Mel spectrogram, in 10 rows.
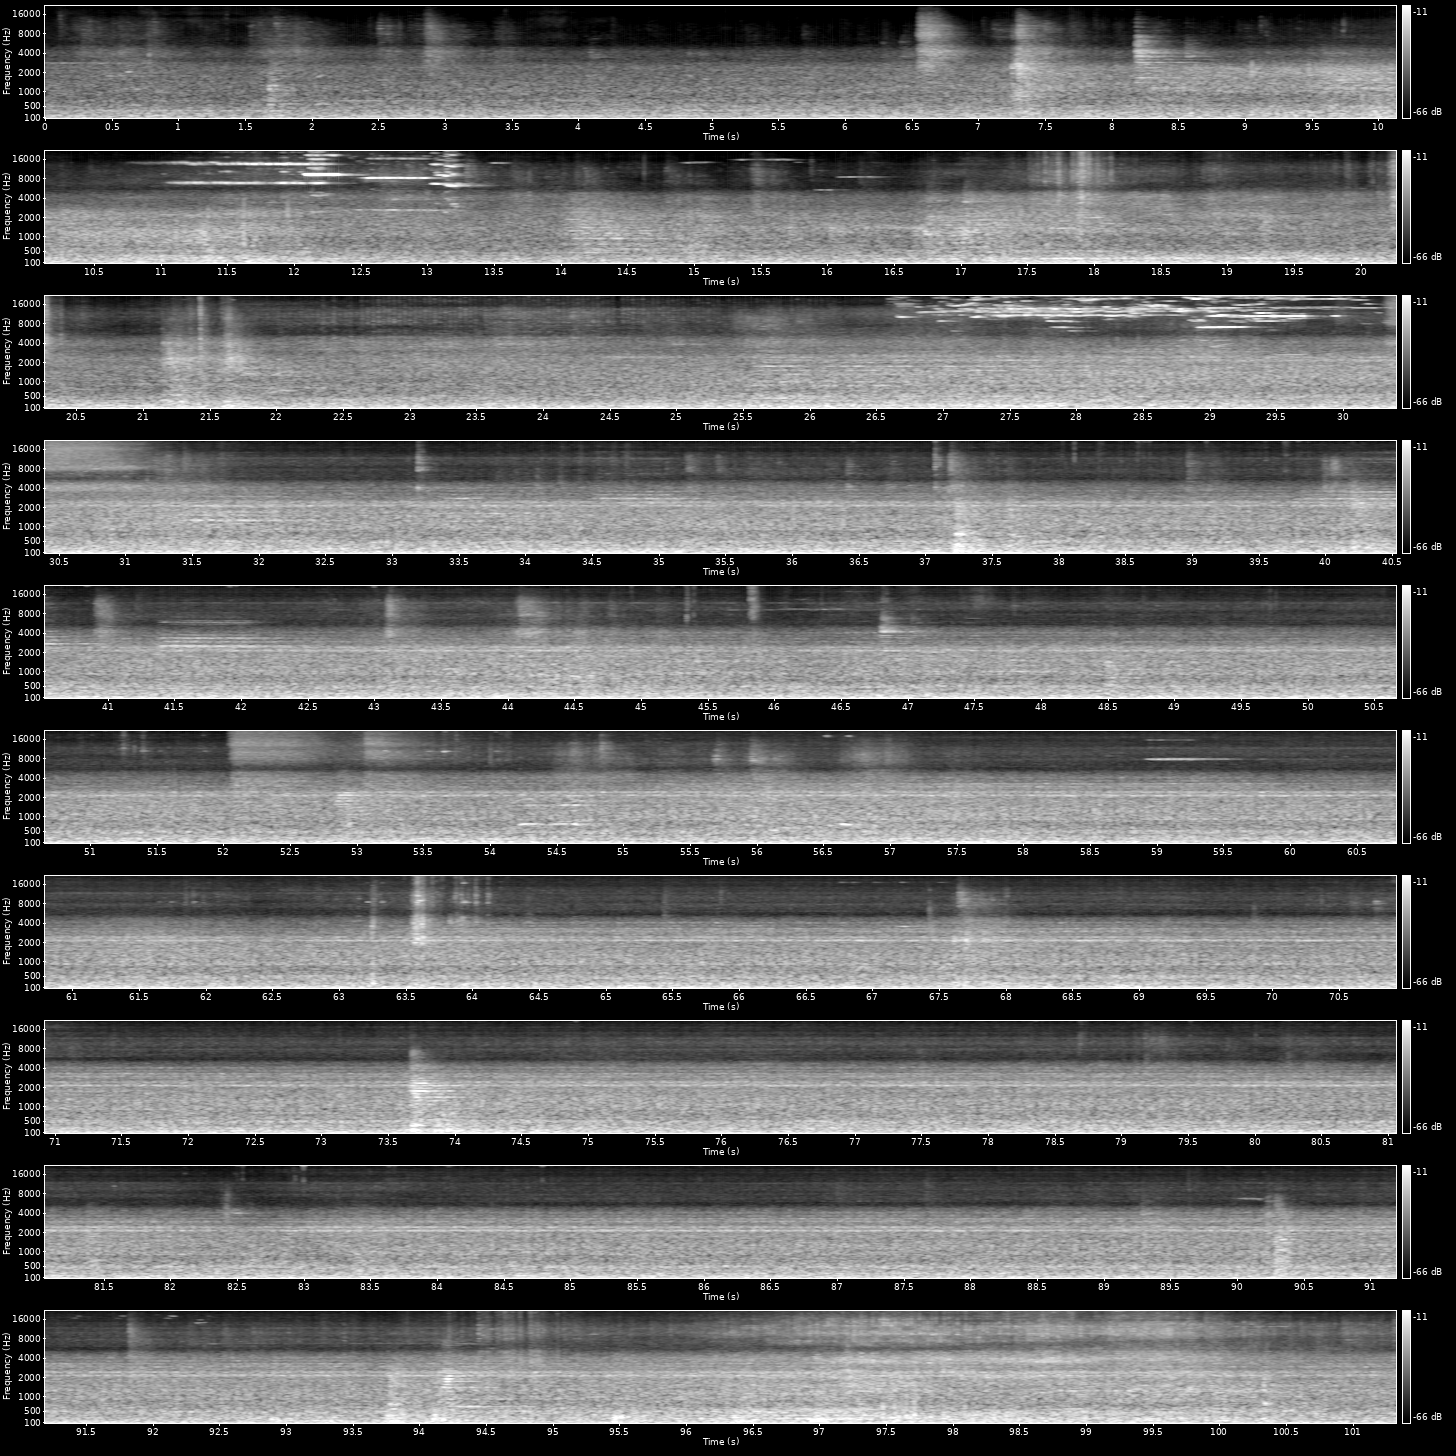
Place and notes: Tianjin Road, Shanghai - Noise on the road
Construction site sounds, Traffic Sound, Binaural recording, Zoom H6+ Soundman OKM II
Shanghai, China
